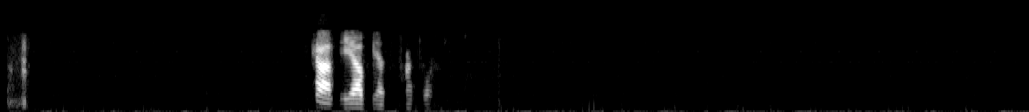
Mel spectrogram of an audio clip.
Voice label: Scottsdale Police, scanner audio; H-Scottsdale

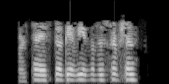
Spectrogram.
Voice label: Sheriffs Office, scanner

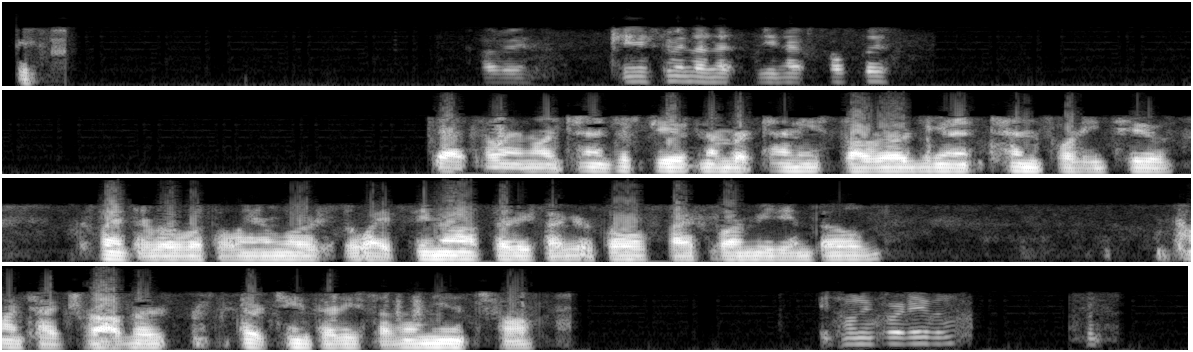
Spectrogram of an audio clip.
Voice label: Phoenix PD, scanner audio

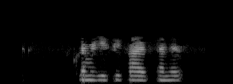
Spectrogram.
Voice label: Mesa PD Fiesta Dispatch; Mesa Simulcast

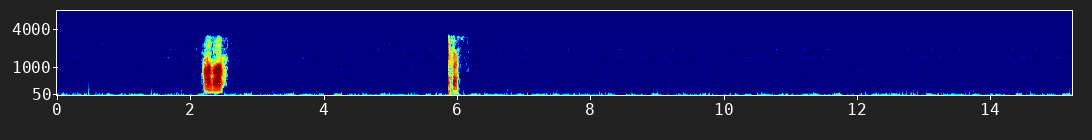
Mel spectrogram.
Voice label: Police, scanner

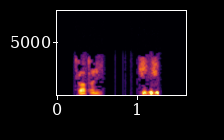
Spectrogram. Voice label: Scottsdale Police, Simulcast

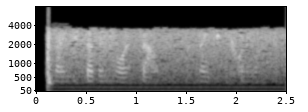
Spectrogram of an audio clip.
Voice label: Highway Patrol, Phoenix Metro West Area, scanner

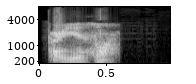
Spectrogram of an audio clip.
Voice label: Sheriff scanner audio

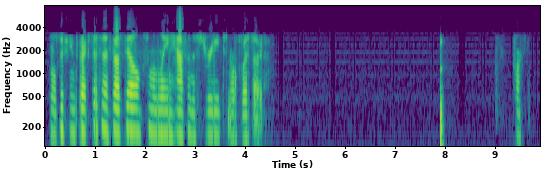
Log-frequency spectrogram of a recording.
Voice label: Police, scanner audio trunk; H-Scottsdale; SCTSDLE PD - PD1 ScottsdalePolice

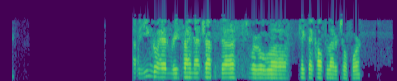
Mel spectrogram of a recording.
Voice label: Fire Departments Mesa Simulcast; TOPAZ

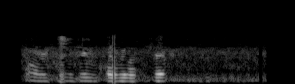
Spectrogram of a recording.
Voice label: Tempe PD, scanner; Rgnl Wireless Co-op (RWC)

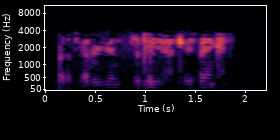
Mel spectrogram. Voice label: PD Dispatch

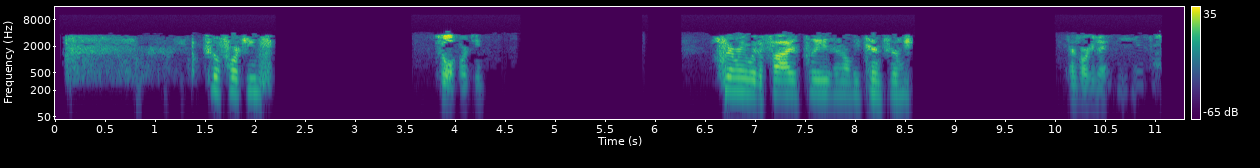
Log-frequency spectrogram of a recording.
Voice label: Dispatch; Scottsdale

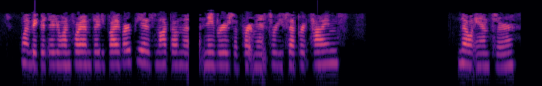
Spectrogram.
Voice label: Mesa PD Central Dispatch, scanner

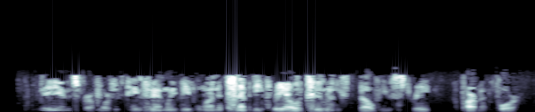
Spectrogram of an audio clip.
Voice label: Police South Dispatch; Regional Wrlss Cooperative (RWC) - Smlcst H- Scttsdle

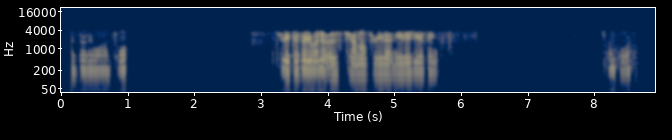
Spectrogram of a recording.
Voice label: Dispatch, scanner; TOPAZ Regional Wireless Cooperative (TRWC) - Mesa Simulcast; Mesa PD; 4 Superstition Dispatch

